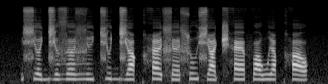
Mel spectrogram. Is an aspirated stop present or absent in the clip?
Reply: present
